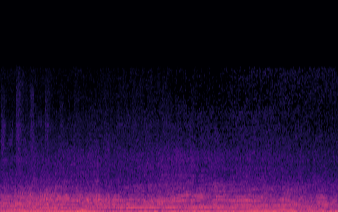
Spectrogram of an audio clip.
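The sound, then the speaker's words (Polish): Racing powerboat engines roar loudly and continuously on the lake at Rogoźno, Poland, during a round of the Polish powerboat championships: a dense, buzzing drone whose pitch wavers slightly as the boats hold speed, with no voices. “W sobotę nad jeziorem w Rogoźnie duże wydarzenie dla wszystkich fanów sportów motorowodnych. Druga eliminacja motorowodnych mistrzostw Polski właśnie tutaj się odbywa”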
